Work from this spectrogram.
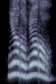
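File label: "nyoronyoro", Japanese; doubutsu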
